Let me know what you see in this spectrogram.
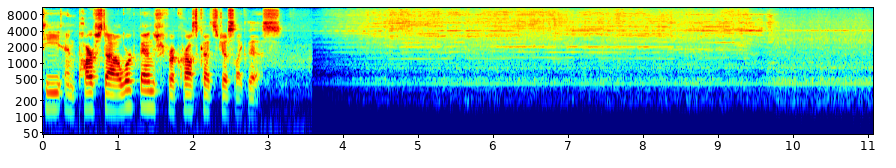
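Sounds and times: table saw cutting wood: 0:03.7 - 0:11.0.

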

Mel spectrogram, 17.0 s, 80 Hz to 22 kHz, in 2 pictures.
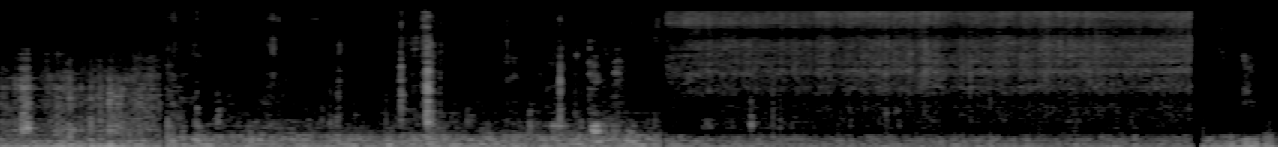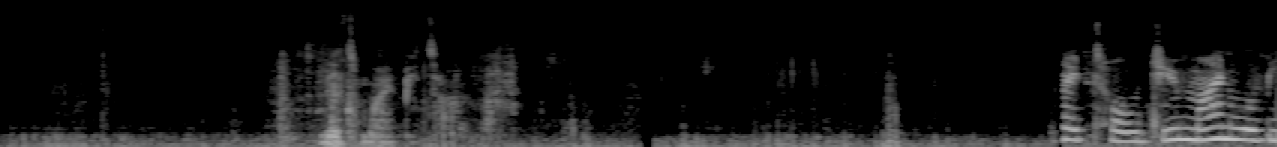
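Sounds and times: dough sizzling on hot stove: 0:00.8 - 0:08.2.

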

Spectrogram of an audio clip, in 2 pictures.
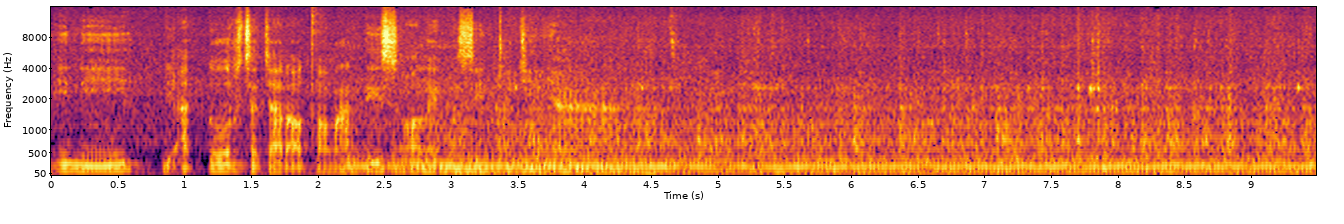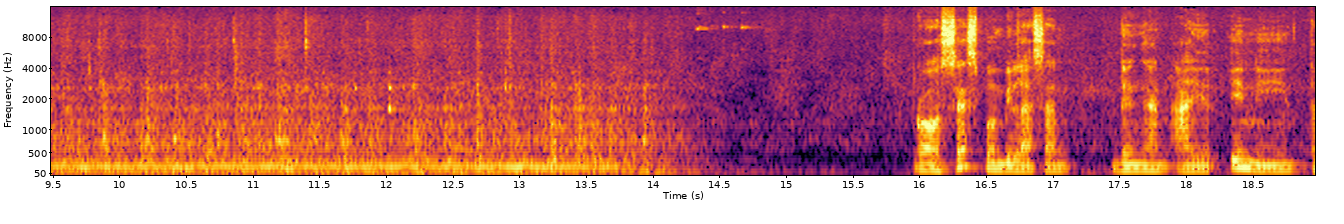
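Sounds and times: washing machine hum: 0:02.2 - 0:15.1
water churning and sloshing: 0:02.2 - 0:15.9.

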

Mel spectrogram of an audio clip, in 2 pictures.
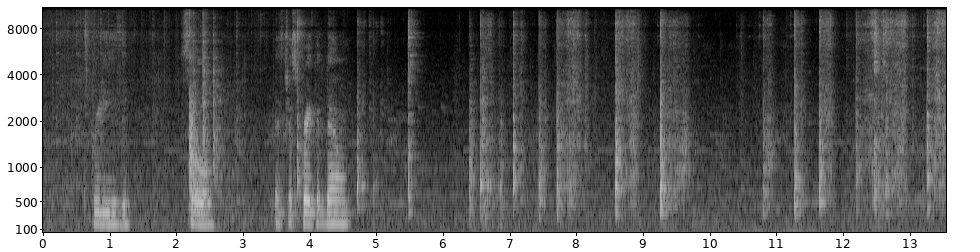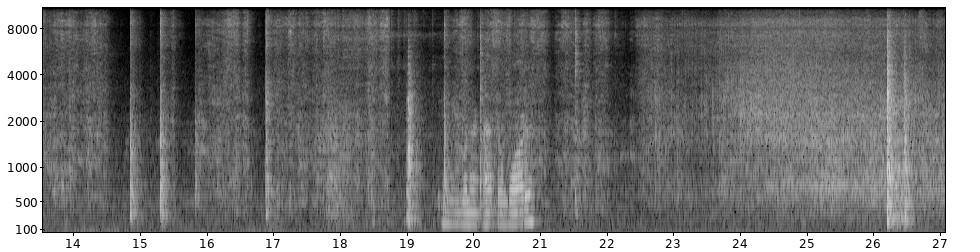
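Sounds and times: metal spoon scraping saucepan: 0:06.4 - 0:09.8, 0:10.8 - 0:14.6, 0:15.3 - 0:23.2.

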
